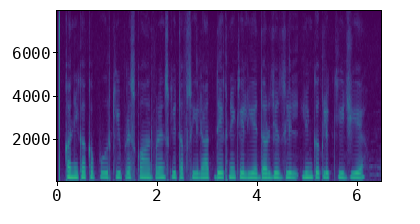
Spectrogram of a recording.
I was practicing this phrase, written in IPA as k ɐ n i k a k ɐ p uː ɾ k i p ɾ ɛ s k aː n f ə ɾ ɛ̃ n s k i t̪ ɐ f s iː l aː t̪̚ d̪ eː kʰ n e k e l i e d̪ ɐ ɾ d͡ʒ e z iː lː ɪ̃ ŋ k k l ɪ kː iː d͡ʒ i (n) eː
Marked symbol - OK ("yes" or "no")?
no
